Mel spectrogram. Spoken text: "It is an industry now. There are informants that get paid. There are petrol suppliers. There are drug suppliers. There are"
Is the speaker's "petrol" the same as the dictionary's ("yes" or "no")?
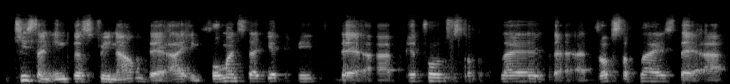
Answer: yes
